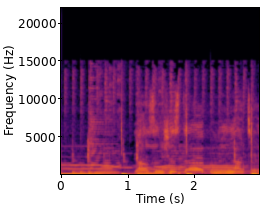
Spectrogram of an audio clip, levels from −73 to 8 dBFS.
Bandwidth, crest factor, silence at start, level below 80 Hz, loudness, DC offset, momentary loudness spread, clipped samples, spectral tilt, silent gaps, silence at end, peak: 15.5 kHz; 16 dB; 0 s; -22 dBFS; -17 LUFS; under 0.1%; 3 LU; under 0.1%; -4 dB/octave; none; 0 s; 0 dBFS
